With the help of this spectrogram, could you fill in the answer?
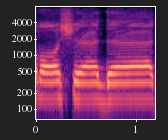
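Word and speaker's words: رَشَدًا: Nah, pas rasyada, sya-nya jangan ngambil jarak dulu ketika diucapkan ya, tapi langsung rasya. Amrina rasya. Amrina rasyada.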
